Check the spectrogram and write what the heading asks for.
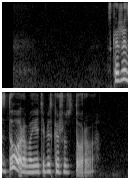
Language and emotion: Russian, positive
